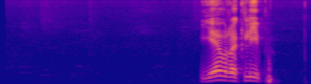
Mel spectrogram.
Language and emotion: Russian, positive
